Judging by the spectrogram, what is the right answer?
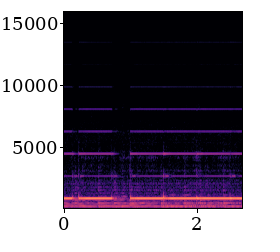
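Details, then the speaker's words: Acer laptop at power-on: steady high beep pulsing about twice a second that keeps going after the Acer logo. "तो दोस्तों हमारे पास है आज असर का एक लैपटॉप इसमें आ रही है स्टार्ट में बीप की आवाज में एक स्ट्रिप ले अब इसमें देखते हैं प्रॉबलम कहां रही है"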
